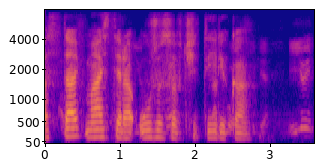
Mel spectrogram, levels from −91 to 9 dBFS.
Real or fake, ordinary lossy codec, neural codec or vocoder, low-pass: real; AAC, 32 kbps; none; 7.2 kHz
